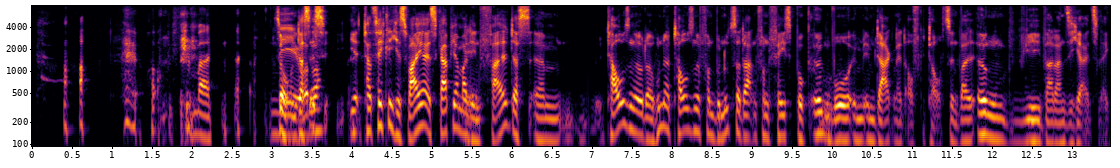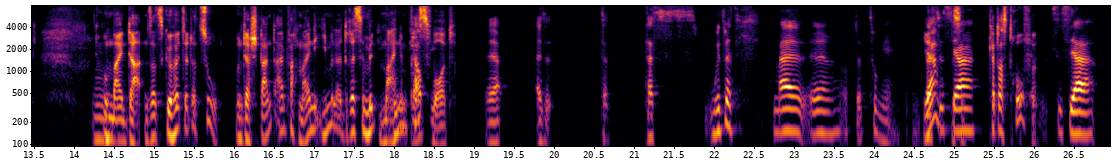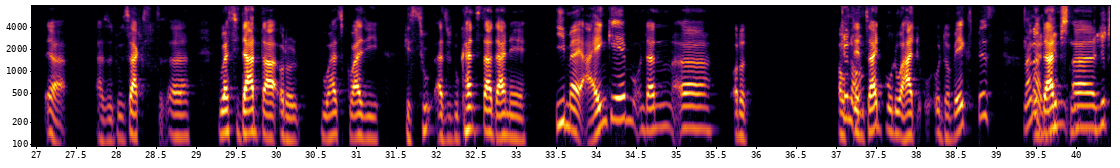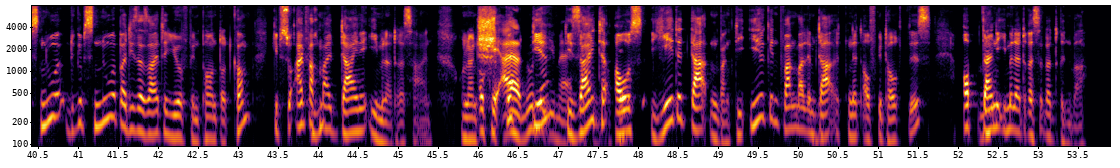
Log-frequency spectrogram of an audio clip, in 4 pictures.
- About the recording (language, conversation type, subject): German, podcast, Was machst du im Alltag, um deine Online-Daten zu schützen?
- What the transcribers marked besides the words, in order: chuckle; laughing while speaking: "Oh"; throat clearing; chuckle; other background noise; tapping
